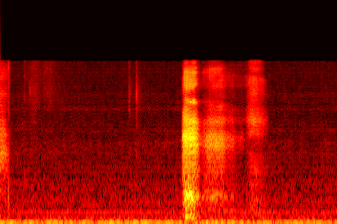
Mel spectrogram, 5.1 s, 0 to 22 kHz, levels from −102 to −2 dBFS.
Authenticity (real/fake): fake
